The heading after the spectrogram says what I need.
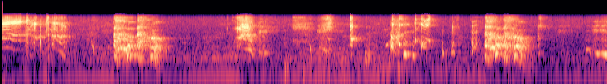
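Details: Voluntary cough: a young child makes repeated deliberate fake coughs copying his father, trying so hard his face turns red; the father's coughs are also heard.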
